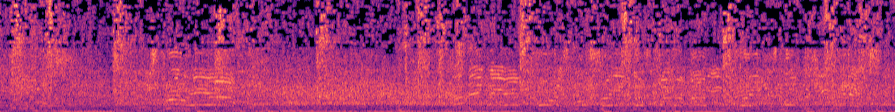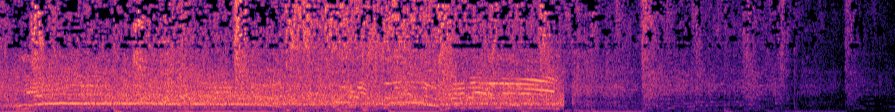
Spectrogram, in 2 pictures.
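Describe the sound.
A football crowd roars for a Forest goal at home to Blackpool in an FA Cup tie. The loud, continuous cheering with whoops holds steady for about fourteen seconds, then drops and fades away.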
